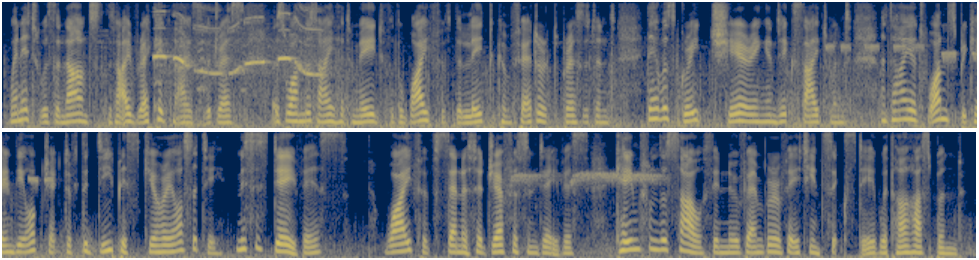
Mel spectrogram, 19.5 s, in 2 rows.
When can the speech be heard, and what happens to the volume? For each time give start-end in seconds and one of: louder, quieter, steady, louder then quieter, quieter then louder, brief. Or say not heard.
0.1-19.4 steady.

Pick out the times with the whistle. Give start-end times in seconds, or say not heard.
1.5-3.3, 8.2-10.3, 14.8-16.4.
